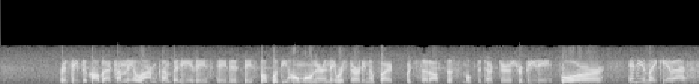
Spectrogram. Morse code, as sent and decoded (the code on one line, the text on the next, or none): none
